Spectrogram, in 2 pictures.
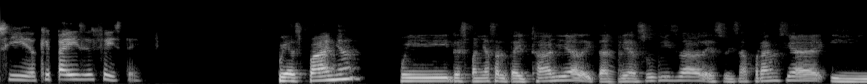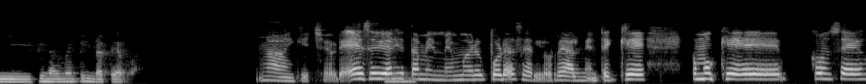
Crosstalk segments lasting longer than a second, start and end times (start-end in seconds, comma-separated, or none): none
